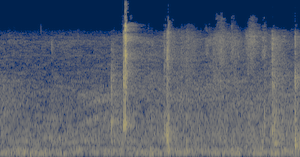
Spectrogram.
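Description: Low steady room noise with a few short, sharp clicks: two near the middle, about half a second apart, and fainter ones near the end.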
